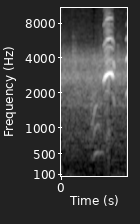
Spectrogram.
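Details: Osprey at its nest at Dunrovin Ranch with a fish, recorded 2020-08-22: two loud, clear whistled notes, sharp and slightly ringing, separated by a short gap, over a steady background hiss.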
